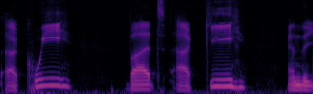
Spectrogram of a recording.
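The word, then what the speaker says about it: aquí: not quay and then using q-u-i we'll say aki which means here again that's not a qui but a ki and the u is silent alright so that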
